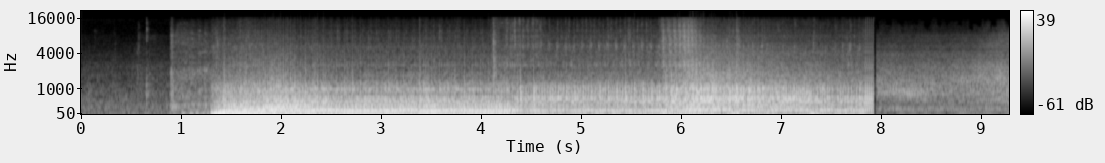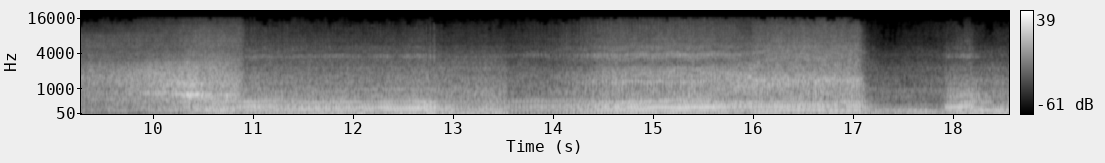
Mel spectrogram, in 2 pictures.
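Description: Audi RS7's twin-turbo 4.0-litre V8 starting with a sudden loud flare about a second in, then running and revving hard. After an abrupt cut, the car drives by under acceleration, the engine's pitch climbing, dropping back at a gear change, and climbing again before it stops.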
